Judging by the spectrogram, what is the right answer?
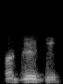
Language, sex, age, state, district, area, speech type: Urdu, male, 45-60, Uttar Pradesh, Rampur, urban, conversation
